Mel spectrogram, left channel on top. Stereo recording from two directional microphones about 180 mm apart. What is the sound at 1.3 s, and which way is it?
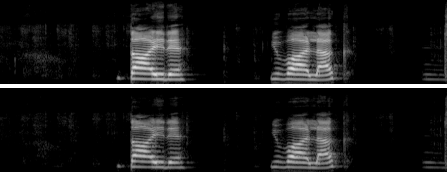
A woman's voice, 30° left (ahead or behind).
